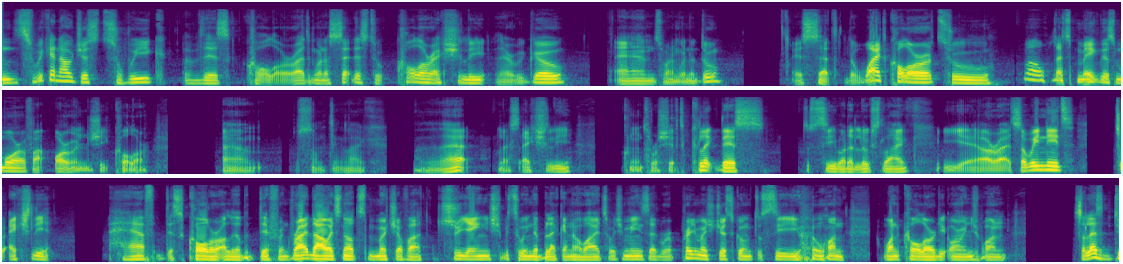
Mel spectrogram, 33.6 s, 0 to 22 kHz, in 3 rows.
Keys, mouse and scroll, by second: 2.0 middle click, 3.4 click, 6.7 middle click, 7.8 middle click, 9.2 middle click, 10.1 click, 16.9 middle click, 17.2 middle click, 20.1 middle click, 23.1 middle click, 29.2 middle click, 32.5 middle click.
